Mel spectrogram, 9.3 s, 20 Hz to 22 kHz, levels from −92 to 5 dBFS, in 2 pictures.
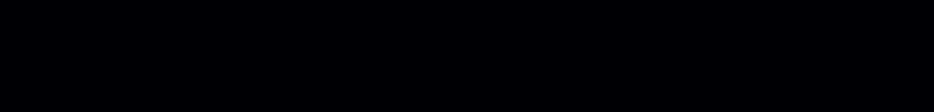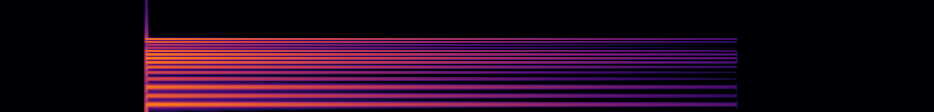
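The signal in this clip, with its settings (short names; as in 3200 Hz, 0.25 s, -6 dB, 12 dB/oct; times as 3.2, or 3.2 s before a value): stretched partials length 2.95 s, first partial 302 Hz, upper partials -7/-3/-14/-14.5/-5/0/3.5/2/-2/-18/-18/-3.5/2.5 dB, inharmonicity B 0.0027, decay 3.89 s, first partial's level -22.5 dB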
